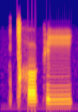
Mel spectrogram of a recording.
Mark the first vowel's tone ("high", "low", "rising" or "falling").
rising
